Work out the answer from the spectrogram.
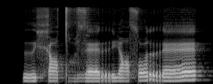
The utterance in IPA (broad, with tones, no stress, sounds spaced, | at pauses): ɨ˩ xʲ ɔ˩ tˤ o̤˩ z ɛː˩ r iː˩ sˤ o˨˥ r ɛː˨˥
